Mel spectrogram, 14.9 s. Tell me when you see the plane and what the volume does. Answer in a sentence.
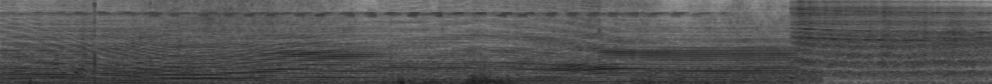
The plane can be heard from 0.0 to 14.8 s, at a steady volume.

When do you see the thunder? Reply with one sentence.
The thunder can be heard from 10.8 to 12.3 s.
